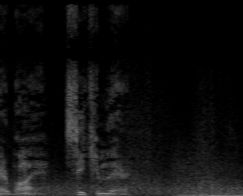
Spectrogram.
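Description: A man with a deep voice speaks calmly, close by.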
